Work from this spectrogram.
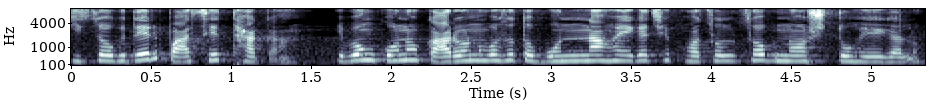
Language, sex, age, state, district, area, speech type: Bengali, female, 18-30, West Bengal, Paschim Medinipur, rural, spontaneous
